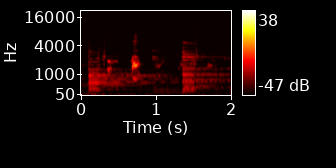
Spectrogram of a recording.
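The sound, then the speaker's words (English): A turkey gobble call used to call the birds: two rattling, rapid gobbles separated by a brief sharp yelp in between, clear with no talking. “Then it's time to call the birds.”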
